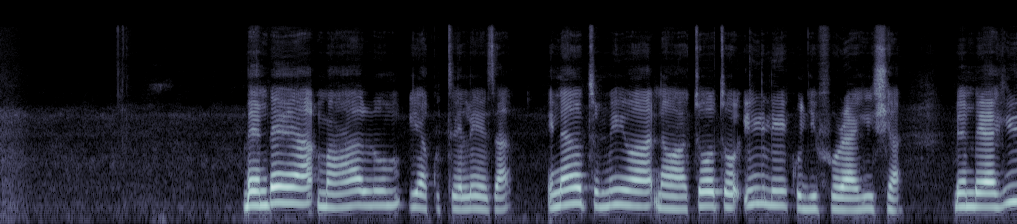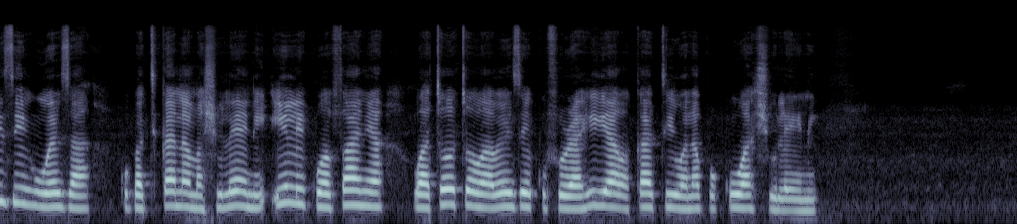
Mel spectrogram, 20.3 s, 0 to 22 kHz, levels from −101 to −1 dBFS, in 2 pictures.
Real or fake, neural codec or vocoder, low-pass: fake; codec, 44.1 kHz, 7.8 kbps, Pupu-Codec; 14.4 kHz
